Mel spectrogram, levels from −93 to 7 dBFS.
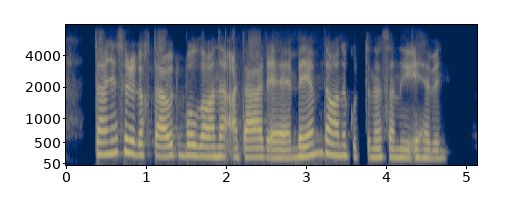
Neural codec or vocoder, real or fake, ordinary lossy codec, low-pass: none; real; Opus, 16 kbps; 7.2 kHz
